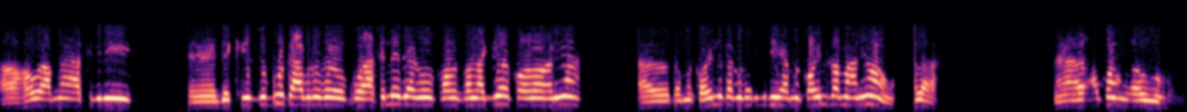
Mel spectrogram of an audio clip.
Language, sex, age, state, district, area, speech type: Odia, male, 60+, Odisha, Gajapati, rural, conversation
